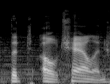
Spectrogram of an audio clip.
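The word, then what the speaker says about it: Challonge: Challenge. Well, I've always said it like challenge. It's challenge, but spelled with an O.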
